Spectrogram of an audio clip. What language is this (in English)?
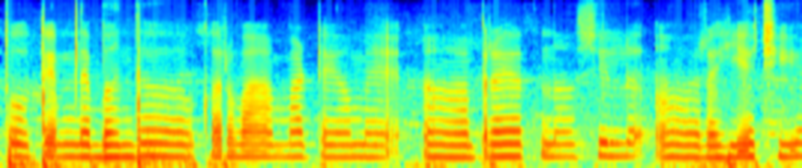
Gujarati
